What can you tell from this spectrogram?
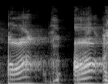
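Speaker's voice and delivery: gasping YouTuber, high-pitched; clickbait video narrator. Pretend. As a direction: gasp like a hype YouTuber. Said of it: "I'm putting on my YouTuber voice".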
